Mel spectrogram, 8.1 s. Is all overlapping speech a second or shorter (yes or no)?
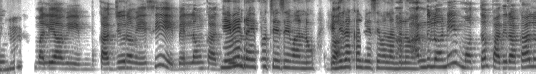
yes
